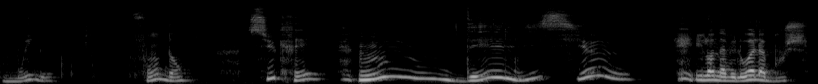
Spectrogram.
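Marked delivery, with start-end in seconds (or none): 3.6-6.3 slow, dreamy hum of pleasure; mouth-watering delight, drawn out; savoring. A narrator's reading. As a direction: drag out délicieux like tasting it. Lou dreams of his cake.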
